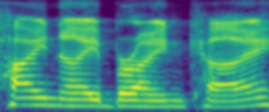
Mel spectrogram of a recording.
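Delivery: Northern Irish accent with Belfast-style vowels. Speaker from Belfast, asked for a demonstration, says a phrase: Northern Irish accent. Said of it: "with a Northern Irish accent".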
